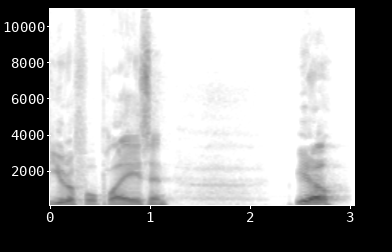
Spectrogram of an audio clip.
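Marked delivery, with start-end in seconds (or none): 1.0-2.8 words spoken through a yawn. Mid-commentary on the plays, the speaker talks through a yawn. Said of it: "sorry, that was a yawn".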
